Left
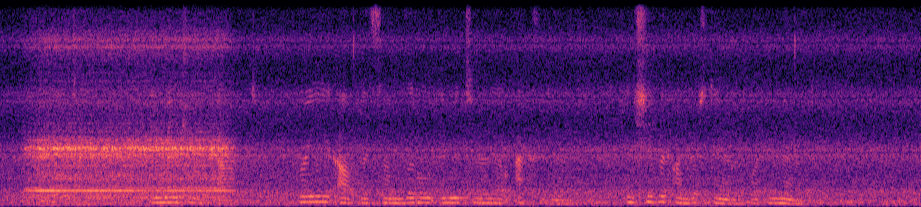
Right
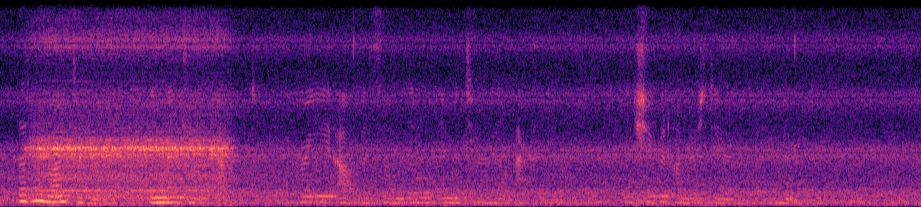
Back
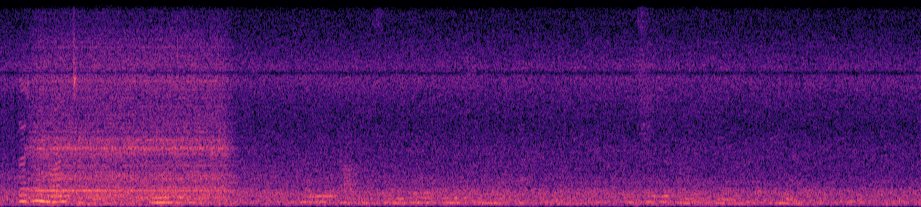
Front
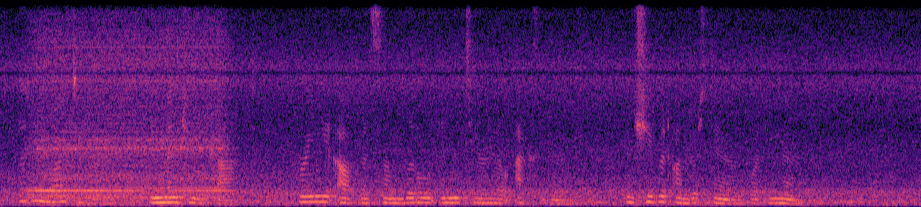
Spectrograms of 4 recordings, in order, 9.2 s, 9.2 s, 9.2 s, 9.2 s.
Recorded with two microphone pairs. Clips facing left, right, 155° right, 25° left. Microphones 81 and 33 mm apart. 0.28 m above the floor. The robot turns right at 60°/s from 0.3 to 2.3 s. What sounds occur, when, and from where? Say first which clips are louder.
0.2 s a woman speaking: right 2 dB, back 2 dB; 95° right, 3.5 m; by 8.1 s 25° left, 3.5 m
